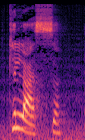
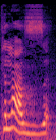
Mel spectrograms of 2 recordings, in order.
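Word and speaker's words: classe: وشنو هادي فويل، هادي فويل والاس في الوسط، كي يكون الاس في الوسط بين دو فويل واش يتنطق؟ يتنطق ز صافي. واش كتبت انا؟ كتبت كلاز، اوكي كتبت كلاز صافي، راني خاطئه. هو الاستاذ قال لي كلاس، واش ندير؟ كلا الاس ما لازمش نلاقيها مع الاو، لازم نفصل بينها وبين فويال. واش ندير لها؟ نزيد لها اس واحدة اخرى باش نزيد الاو تولي كلاس.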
